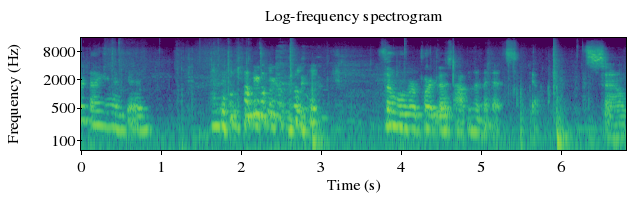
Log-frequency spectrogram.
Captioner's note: laughter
